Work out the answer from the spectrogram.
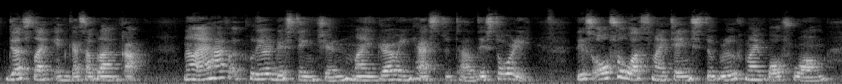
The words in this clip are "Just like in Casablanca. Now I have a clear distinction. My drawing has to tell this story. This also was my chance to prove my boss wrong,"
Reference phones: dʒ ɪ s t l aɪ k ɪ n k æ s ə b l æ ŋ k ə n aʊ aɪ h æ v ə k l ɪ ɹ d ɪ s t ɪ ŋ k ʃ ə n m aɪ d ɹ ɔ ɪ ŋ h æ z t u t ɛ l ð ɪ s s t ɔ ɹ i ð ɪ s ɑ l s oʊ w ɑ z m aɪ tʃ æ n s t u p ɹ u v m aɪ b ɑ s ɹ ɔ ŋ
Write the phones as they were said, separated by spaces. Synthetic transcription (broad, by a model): dʒ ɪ s t l aɪ k ɪ n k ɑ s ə b l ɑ ŋ k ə n aʊ aɪ h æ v ə k l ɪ ɹ d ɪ s t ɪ ŋ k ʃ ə n m aɪ d ɹ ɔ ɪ ŋ h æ s t u t ɛ l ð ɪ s s t ɔ ɹ i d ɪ s ɑ l s oʊ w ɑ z m aɪ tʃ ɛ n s t u b ɹ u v m aɪ b ɑ s ɹ ɔ ŋ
